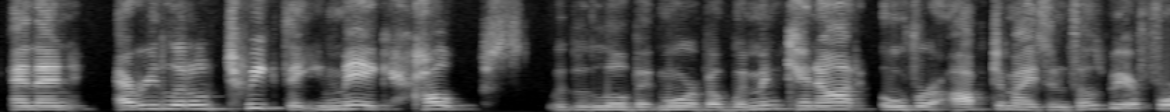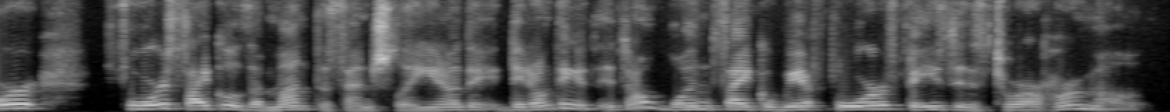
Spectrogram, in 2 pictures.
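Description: A woman's voice: a little high, a little fast, darkish tone. Frank woman guest, talks in long runs. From Pakistan. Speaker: podcast guest. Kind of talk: candid conversational interview.

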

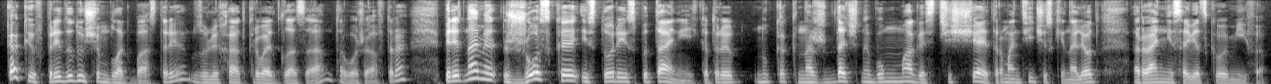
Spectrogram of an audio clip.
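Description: A man's voice: medium pitch, sing-song, moderate pace, a little mellow. A man hosting a podcast, delivering a semi-scripted cultural review in erudite, literary phrasing.

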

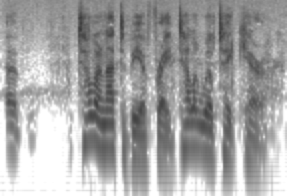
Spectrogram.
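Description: A man's voice: medium pitch, big pitch swings, fast, darkish tone, a little hiss or hum, natural voice. Man as a stiff young cavalry lieutenant. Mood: urgent, concerned. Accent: American. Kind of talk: vintage radio western acting.

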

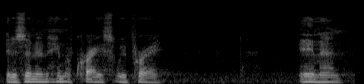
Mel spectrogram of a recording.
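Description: Male pastor, slightly worn voice, slow halting delivery, long church reverb. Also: medium pitch, fairly even intonation, breathy edge. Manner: halting, many restarts and fillers, soft reflective prayer. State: losing his voice a little. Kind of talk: sermon. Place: church sanctuary.

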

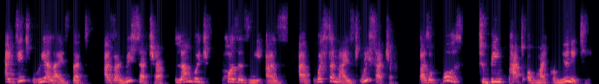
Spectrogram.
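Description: A woman from Kenya, a researcher, giving a measured, reflective interview answer and building her points in lists. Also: fairly high pitch, fairly bright tone, breathy edge, muffled recording.

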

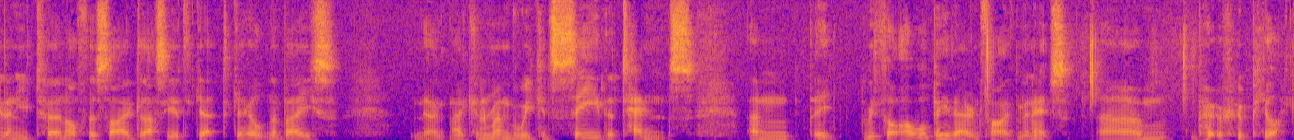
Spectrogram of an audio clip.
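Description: Low husky British climber, unhurried. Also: male voice. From United Kingdom. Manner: hesitant, many restarts and soft laughs. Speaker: alpinist guest. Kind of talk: reflective conversational storytelling.

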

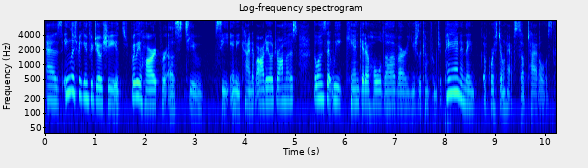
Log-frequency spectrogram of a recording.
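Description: A woman's voice: sits low, lively intonation, brisk, hardly any pauses. A woman hosting a podcast review in an enthusiastic, emphatic and playful way. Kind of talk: semi-scripted podcast review.

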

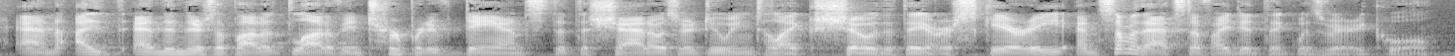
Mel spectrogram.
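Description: A man's voice: deep voice, fast talker, few pauses, bright, forceful tone. A man hosting a casual podcast discussion, describing and explaining as he goes. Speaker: podcast host.

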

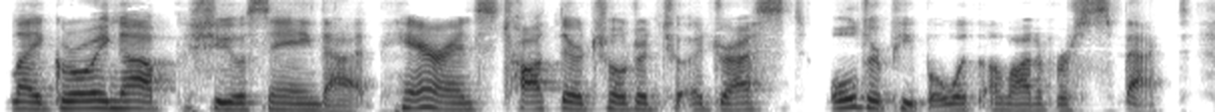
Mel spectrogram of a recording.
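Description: A woman co-hosting a podcast, talking in a lively, chatty way with frequent laughs. Her voice sits a bit low, and the sound is close and dry. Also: moderate pace, no room sound. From United States. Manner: animated, chatty, laughs often. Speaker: podcast co-host. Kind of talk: casual chat.

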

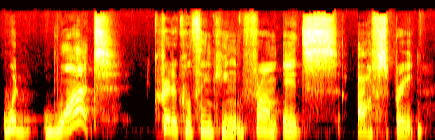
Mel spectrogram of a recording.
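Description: A woman's voice: mid-range voice, lively intonation, slow, husky. A woman hosting a podcast interview, thinking aloud in a casual, searching way with lots of "like" and "you know.". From Dallas, Texas, US. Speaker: podcast host.

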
